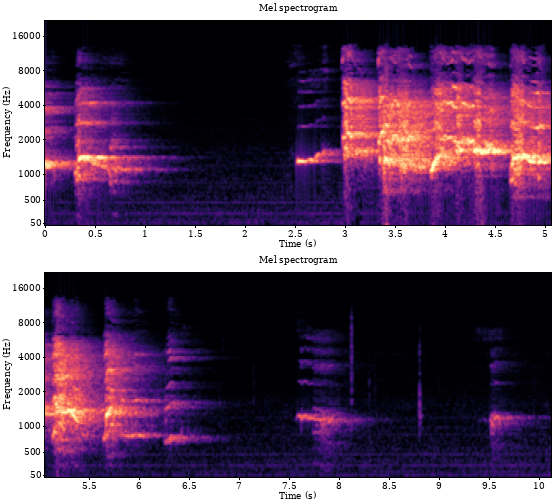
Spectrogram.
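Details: Alaskan Klee Kai puppy Senna protests in her crate with a short whimper, then three seconds of rapid, loud, shrill yelping screams, trailing off into a few isolated high whines separated by silence.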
